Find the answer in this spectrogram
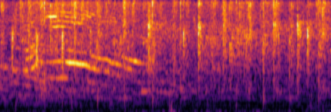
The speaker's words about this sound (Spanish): Yo antes que nada quisiera agradecer a todos y a todos los que han venido, que nada, una fuerte ovación para vosotros que habéis venido. ¡Venga, arriba Pincho Sur!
